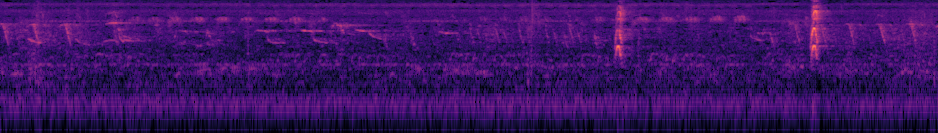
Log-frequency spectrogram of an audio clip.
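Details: Male and female laced woodpeckers calling: two loud, sharp single call notes about two seconds apart, over steady chirping and a rapid series of high notes from other birds.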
